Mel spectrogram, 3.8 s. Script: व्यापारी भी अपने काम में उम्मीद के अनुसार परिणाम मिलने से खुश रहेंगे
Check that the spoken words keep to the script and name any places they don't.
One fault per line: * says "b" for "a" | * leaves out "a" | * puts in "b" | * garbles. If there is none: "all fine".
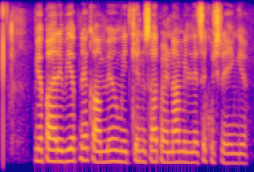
all fine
